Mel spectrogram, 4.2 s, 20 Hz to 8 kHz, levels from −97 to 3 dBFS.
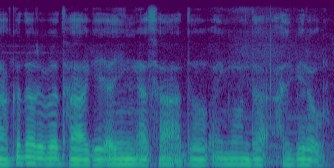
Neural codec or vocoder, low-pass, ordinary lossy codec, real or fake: none; 7.2 kHz; none; real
